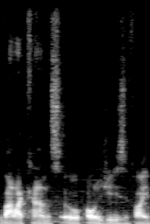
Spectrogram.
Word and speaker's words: Valachan: it released it in Valachan. I accidentally say "Vala-chan" - again, the whole "Rick-ten"/"Rich-ten" thing, I called it "Vala-chan" long before I realized it was called "Vala-can," so apologies if I mispronounce that (constantly).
